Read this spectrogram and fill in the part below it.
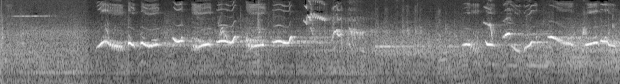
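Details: Common blackbird with other neighbourhood birds in a tree beside a house, giving quick, slurred warbling notes rising and falling in short bursts, over loud traffic rumble from below.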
